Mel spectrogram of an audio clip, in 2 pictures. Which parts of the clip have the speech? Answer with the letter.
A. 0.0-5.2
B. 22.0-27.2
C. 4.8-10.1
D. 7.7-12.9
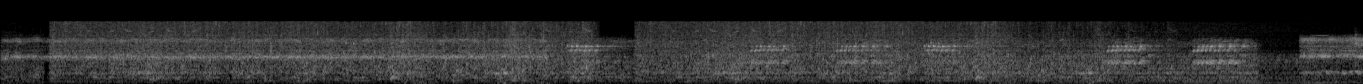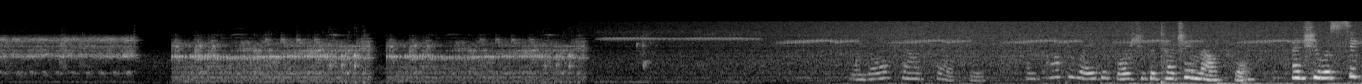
B.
